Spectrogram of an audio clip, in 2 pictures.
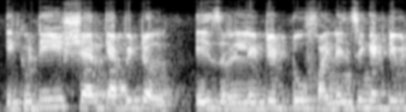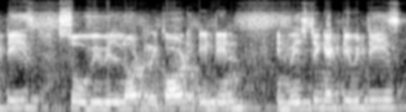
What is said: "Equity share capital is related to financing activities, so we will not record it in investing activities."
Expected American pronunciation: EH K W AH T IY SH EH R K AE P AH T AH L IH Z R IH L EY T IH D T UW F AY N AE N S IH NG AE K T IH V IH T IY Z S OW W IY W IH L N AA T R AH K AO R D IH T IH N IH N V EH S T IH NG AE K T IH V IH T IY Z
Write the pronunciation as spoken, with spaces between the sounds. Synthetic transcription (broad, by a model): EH K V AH T IY SH EH R K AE P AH T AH L IH Z R IH L EY T IH D T UW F AY N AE N S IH NG AE K T IH V IH T IY Z S OW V IY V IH L N AA T R AH K AO R D IH T IH N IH N V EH S T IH NG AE K T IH V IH T IY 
